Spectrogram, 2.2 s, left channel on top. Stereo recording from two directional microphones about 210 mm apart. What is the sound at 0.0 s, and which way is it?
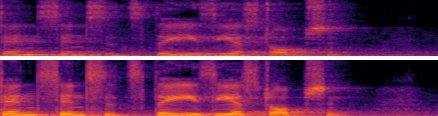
A woman's voice, 50° right (ahead or behind).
